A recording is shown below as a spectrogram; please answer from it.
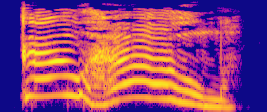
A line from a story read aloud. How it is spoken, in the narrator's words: someone in the crowd shouted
